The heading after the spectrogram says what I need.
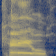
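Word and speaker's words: Kahle: tried to reach out to Doug Scopel earlier today um to get a pronunciation on Nick Kale, which is spelled K A H L E. He he hit me back. Kale like like the vegetable, but um could not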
